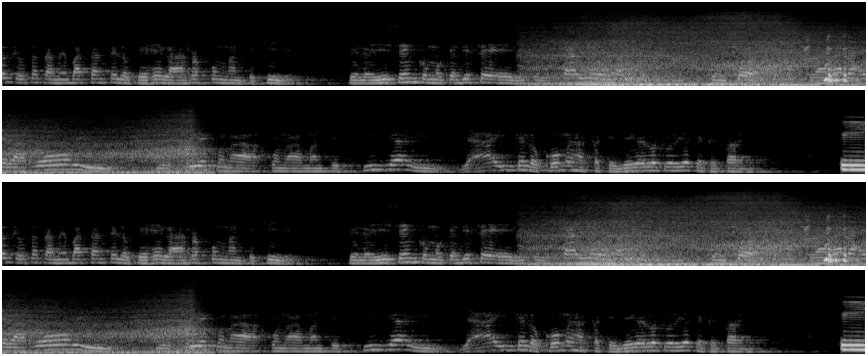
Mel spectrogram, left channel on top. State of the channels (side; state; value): both; identical; correlation 1.00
